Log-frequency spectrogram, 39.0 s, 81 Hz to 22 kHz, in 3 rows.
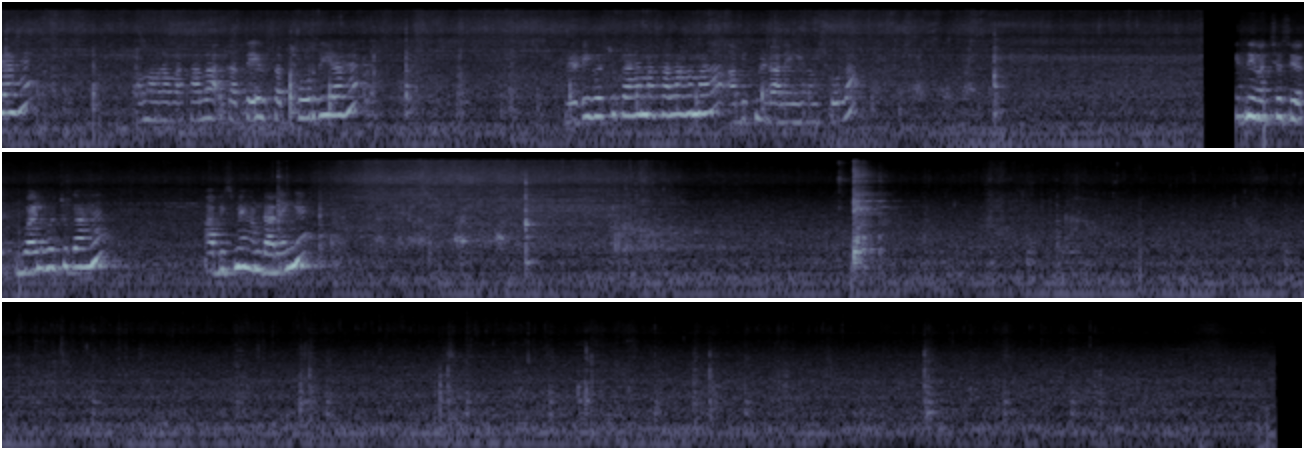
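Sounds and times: food sizzling in a pan: 0.0s - 12.0s, 16.1s - 20.4s.

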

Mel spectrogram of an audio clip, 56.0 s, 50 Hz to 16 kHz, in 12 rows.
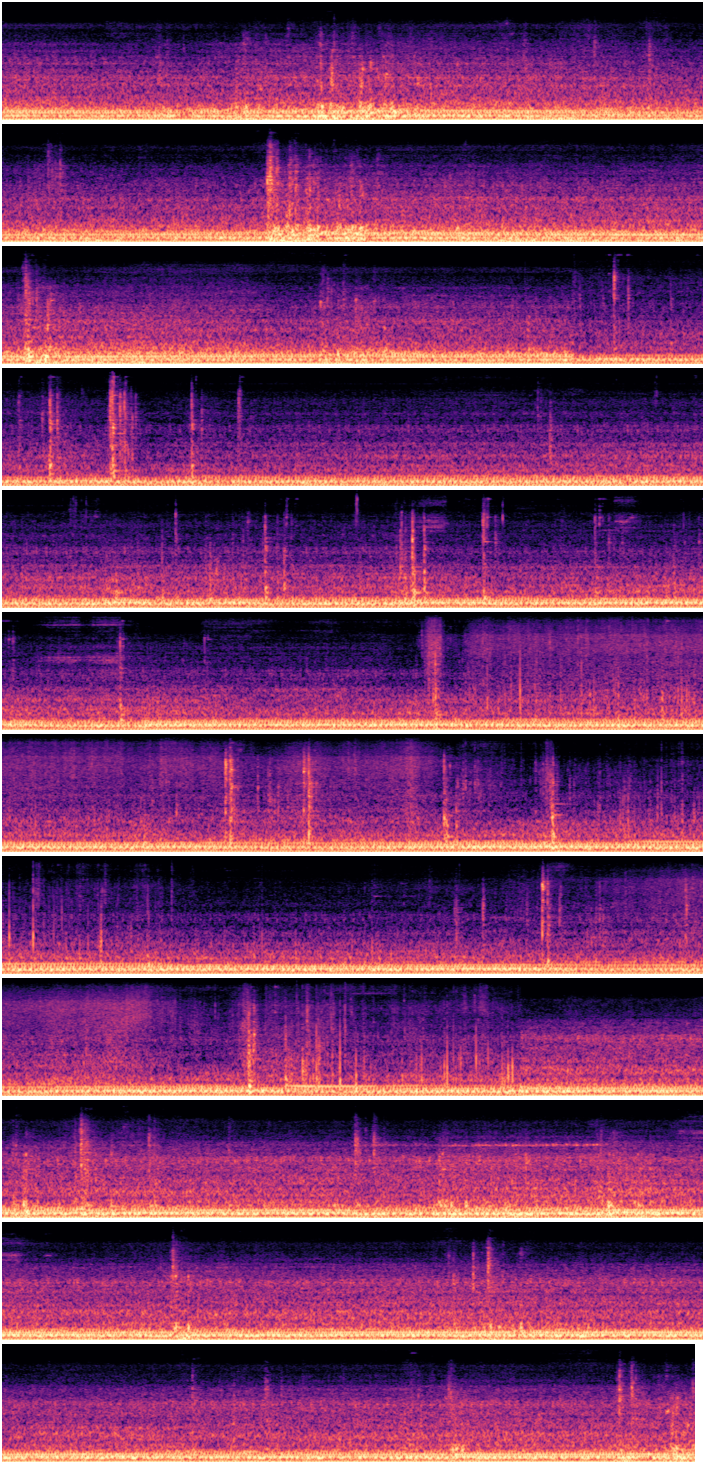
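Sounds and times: excavator diesel engine running: 0.0s - 56.0s
bucket scraping soil and rocks: 24.8s - 34.3s, 35.5s - 41.2s.

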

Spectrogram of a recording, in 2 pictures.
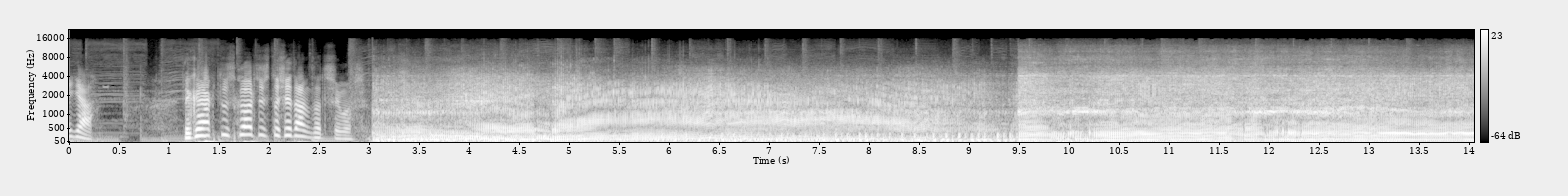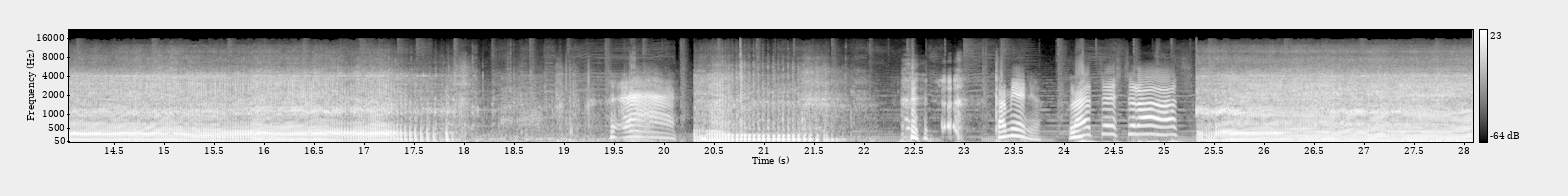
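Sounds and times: dirt bike engine revving: 3.0s - 18.2s, 20.3s - 21.8s, 25.3s - 28.0s.

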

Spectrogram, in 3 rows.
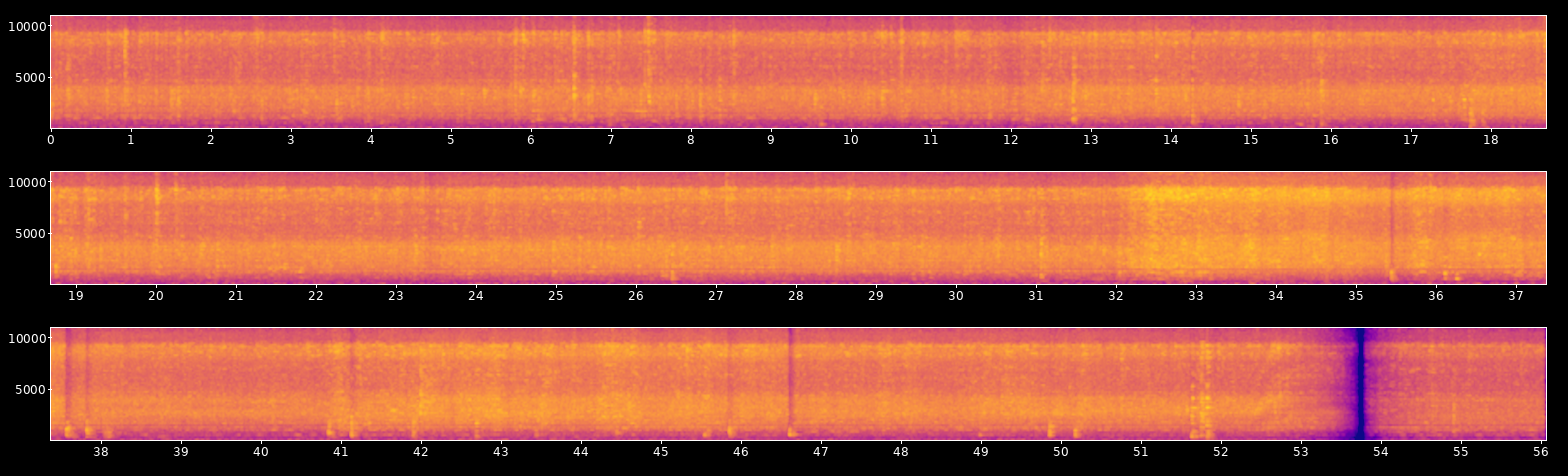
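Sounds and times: chicken sizzling in frying pan: 0.0s - 56.0s
spatula scraping frying pan: 28.8s - 38.7s, 40.1s - 50.8s, 51.4s - 52.8s.

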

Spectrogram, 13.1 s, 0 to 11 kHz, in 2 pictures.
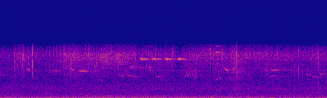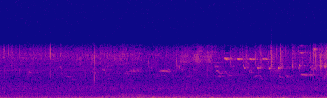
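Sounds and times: small birds chirping: 0.0s - 13.0s
light clicks: 3.1s - 5.2s.

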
